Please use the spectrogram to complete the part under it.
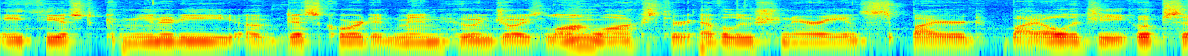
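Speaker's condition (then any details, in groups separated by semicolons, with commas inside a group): No condition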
